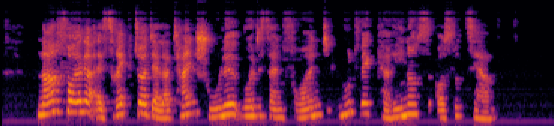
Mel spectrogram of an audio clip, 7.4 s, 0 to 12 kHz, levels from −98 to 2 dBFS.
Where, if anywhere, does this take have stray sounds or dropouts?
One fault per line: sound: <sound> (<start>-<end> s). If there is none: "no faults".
no faults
